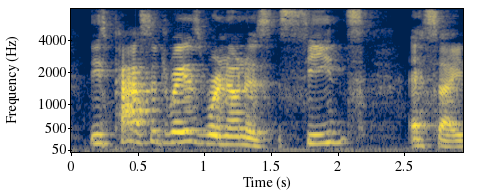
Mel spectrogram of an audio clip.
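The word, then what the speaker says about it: sidhes: These passageways were known as seeds.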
